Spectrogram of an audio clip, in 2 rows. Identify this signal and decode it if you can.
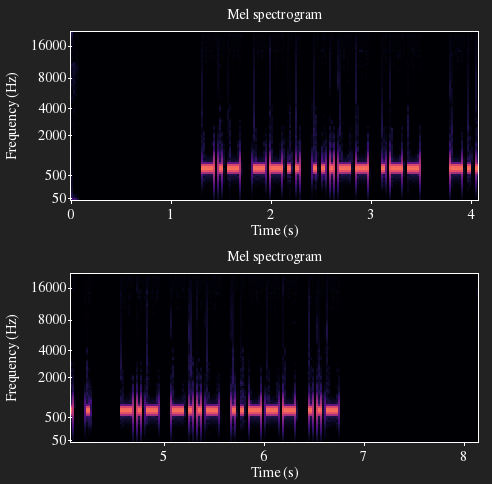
Morse code, heard as a keyed tone, about 27 wpm, 700 Hz. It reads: KZ3W DE KX2U
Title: USA Callsign DE Callsign - 4 Characters - 28wpm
